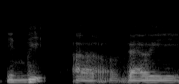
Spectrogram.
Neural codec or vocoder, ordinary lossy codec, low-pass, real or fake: codec, 16 kHz, 4 kbps, FreqCodec, smaller model; AAC, 48 kbps; 7.2 kHz; fake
